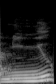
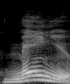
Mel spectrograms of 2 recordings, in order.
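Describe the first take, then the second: First: "menu" with the wrong first vowel, like "minu"; "menu" as mi-nyu, first vowel too tight; mispronounced menu. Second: "menu" as MEN-yu, open first vowel; "menu" the English way, MEN-yu. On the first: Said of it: "Et pas menu". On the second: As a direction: stress the first syllable of "menu". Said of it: "que vous avez l'accentuation". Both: Shown as a demonstration.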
